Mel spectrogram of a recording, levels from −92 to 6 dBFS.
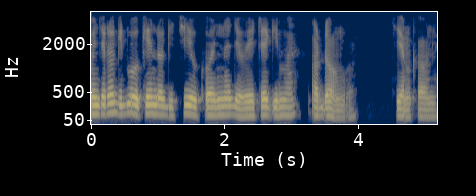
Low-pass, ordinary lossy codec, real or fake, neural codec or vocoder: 3.6 kHz; none; fake; vocoder, 44.1 kHz, 80 mel bands, Vocos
